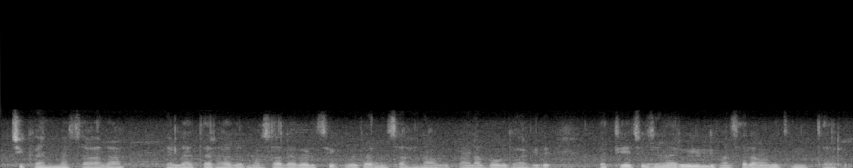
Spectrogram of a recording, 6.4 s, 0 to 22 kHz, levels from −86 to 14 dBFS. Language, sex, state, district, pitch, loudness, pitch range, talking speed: Kannada, male, Karnataka, Belgaum, 140 Hz, -17 LUFS, 135-145 Hz, 150 wpm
